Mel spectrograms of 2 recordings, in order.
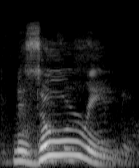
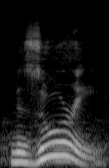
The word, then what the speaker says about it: Missouri: Missouri. Notice that these S's are pronounced like a Z. Missouri. But the ones in Mississippi are pronounced like voiceless. Okay, so Z in Missouri.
